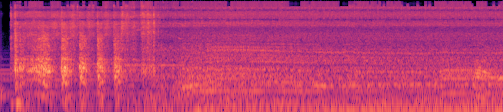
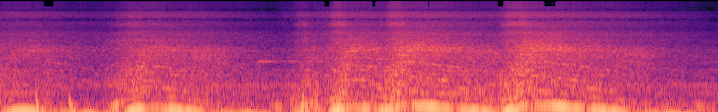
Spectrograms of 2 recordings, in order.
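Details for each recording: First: Honda Element with a blinking check engine light, cold start: it cranks, catches and idles with an uneven stumbling beat. Misfire felt mainly on acceleration; a possible injector issue is suspected. Cylinder misfire. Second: Honda Element with blinking check engine light and misfire heard at cold start, now warmed up: engine revved from idle rises and falls smoothly with no stumble; no misfire present at the moment, cause still undetermined (no EGR fitted).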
